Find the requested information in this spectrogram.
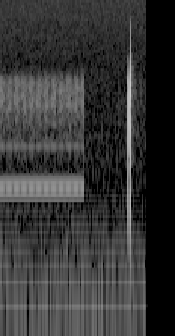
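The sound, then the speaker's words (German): Telephone dial tone for a call to a doctor's practice: a steady, even tone runs for about a second and stops. After a brief quiet, a single short click follows. “Jetzt muss ich bei diesem Dr. Zechmeister anrufen. Hoffentlich ist jetzt jemand da.”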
